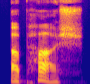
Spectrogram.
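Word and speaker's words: APUSH: A push, pronounced as the letter A and the word push, was the nickname a pus history students had used for their subject for years.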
